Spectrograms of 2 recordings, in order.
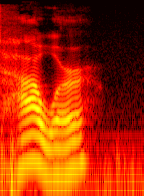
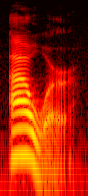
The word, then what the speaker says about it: hour: the word i want you to try and pronounce this one for me as i write okay this is not hower this is our this is our so i want the meaning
